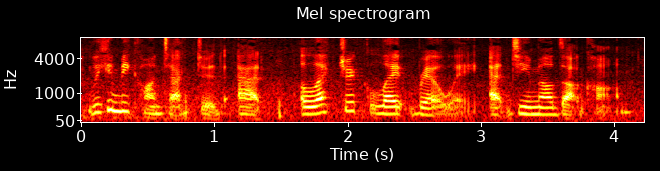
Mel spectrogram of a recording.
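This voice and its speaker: A woman's voice: fairly high pitch, normal speed, vocal fry, a little hiss or hum. A woman co-writer presenting scripted closing credits for a podcast.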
